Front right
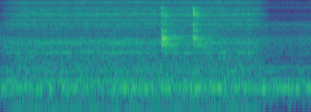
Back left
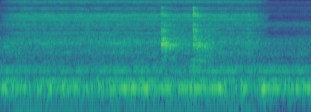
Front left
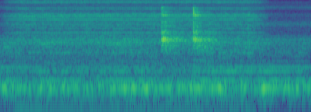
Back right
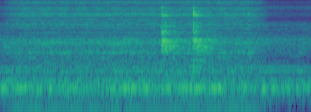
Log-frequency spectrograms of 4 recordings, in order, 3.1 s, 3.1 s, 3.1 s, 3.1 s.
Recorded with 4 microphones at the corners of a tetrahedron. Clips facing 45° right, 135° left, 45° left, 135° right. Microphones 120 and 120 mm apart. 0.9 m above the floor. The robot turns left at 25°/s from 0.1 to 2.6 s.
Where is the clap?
175° right; by 2.2 s 170° left.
